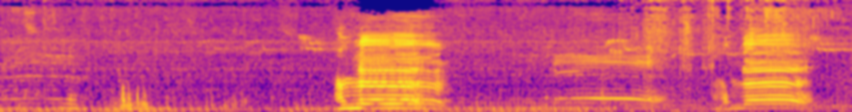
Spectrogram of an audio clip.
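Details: Gentle tame cattle in a spacious livestock barn: a series of moos, soft lows alternating with two loud strained bellows, roughly every two seconds, amid steady low background noise.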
